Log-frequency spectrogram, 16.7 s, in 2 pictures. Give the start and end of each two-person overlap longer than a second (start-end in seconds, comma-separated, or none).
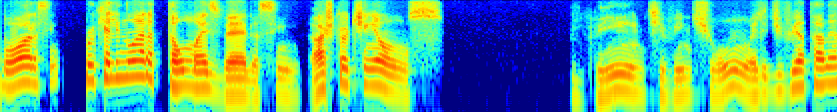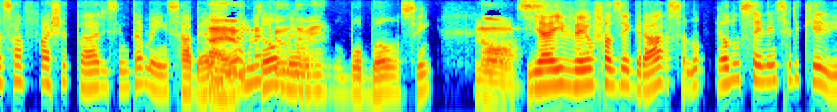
10.4-11.7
